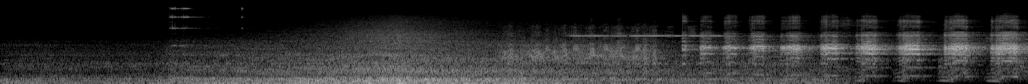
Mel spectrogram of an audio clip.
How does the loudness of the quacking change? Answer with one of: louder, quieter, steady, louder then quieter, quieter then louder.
louder.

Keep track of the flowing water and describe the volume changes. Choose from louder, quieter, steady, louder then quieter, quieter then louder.
louder then quieter.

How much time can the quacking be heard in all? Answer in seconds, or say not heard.
5 s.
